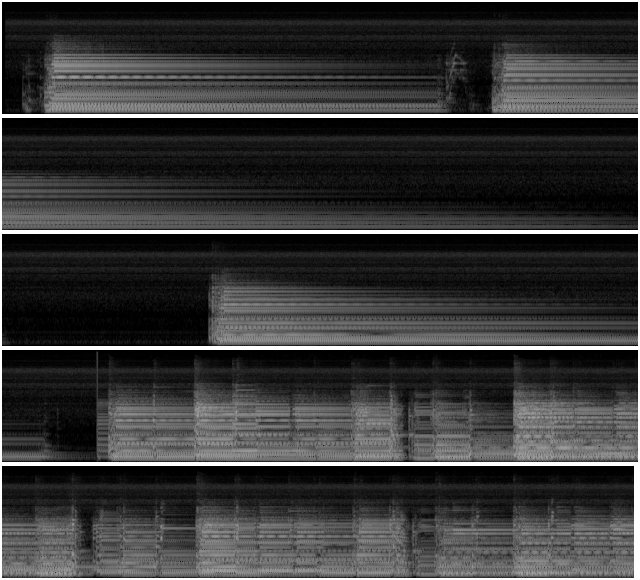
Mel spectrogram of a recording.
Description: buffer bridge clean

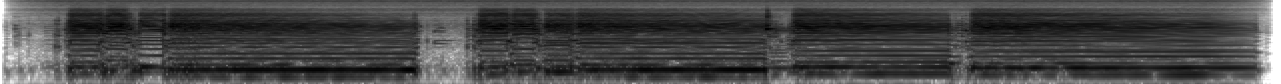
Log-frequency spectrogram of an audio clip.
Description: drive

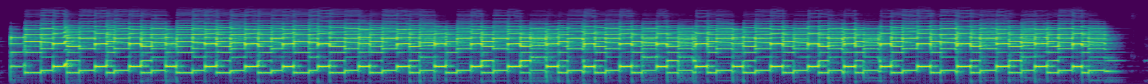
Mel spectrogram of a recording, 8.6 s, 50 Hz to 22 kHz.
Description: ge200 mesa solo

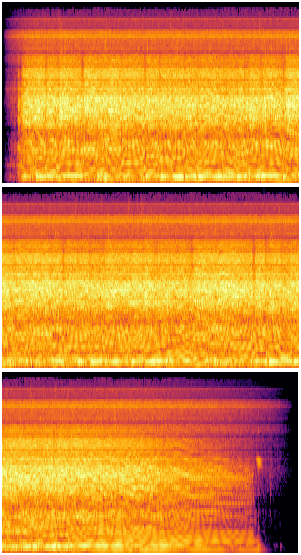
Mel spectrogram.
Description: dist cho

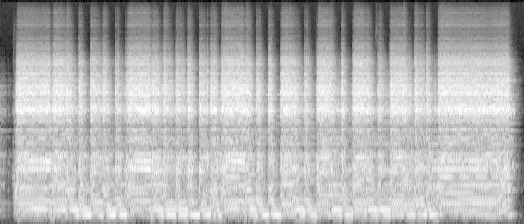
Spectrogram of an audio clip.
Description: Mesa riff

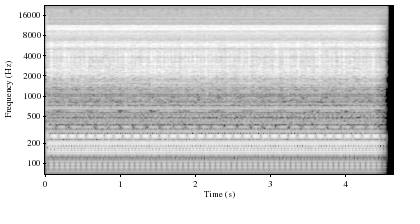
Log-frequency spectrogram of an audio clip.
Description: switch bigmuff

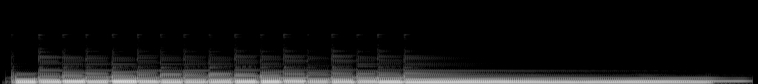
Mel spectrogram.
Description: elixer bass

